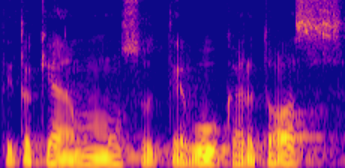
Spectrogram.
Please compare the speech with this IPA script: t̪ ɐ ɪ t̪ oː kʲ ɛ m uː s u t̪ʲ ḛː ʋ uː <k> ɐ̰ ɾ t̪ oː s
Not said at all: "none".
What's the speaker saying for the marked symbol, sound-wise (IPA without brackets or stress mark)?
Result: k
